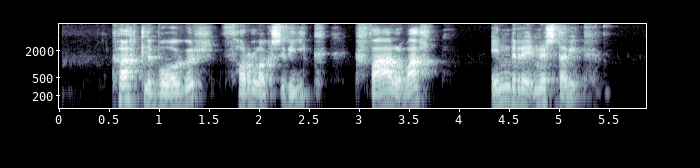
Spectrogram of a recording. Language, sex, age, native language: Icelandic, male, 20-29, Icelandic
